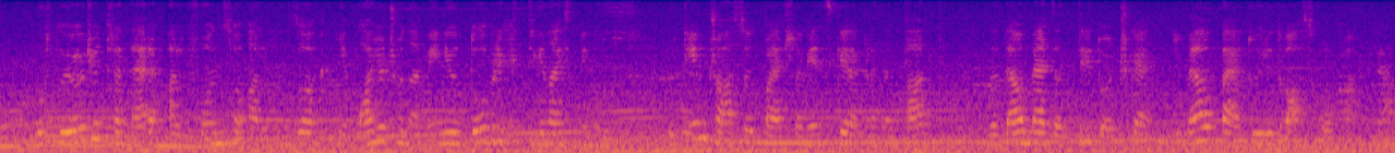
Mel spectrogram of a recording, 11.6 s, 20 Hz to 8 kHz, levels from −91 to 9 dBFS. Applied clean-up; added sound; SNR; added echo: none; Bus; -1 dB; reverberation time 1.6 s.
